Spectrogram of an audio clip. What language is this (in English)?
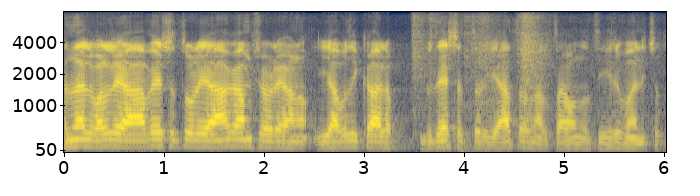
Malayalam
